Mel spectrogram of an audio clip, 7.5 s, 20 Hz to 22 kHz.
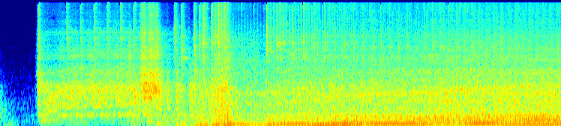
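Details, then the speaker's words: John Deere 2010 tractor after new exhaust gaskets fixed exhaust leaks: brief cranking, catches, settles into steady even diesel idle with no exhaust puffing or ticking; sounds a lot better, normal start and idle. "well hot dog that is sounding a little better I would even go as far as to say that sounds a lot better"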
